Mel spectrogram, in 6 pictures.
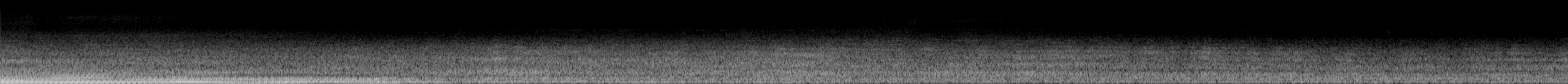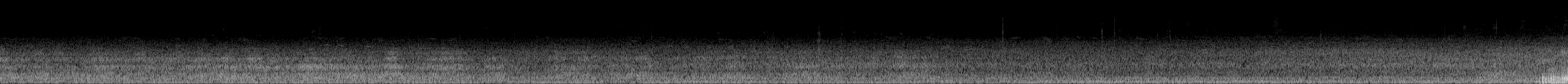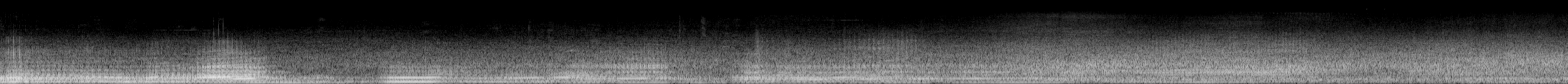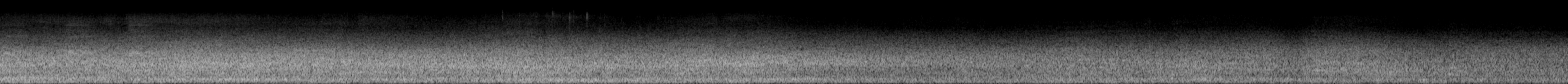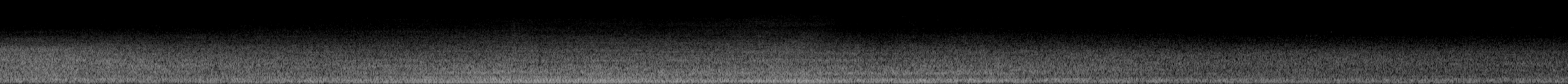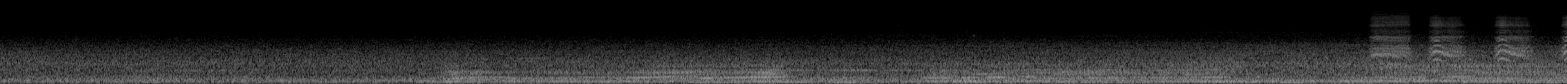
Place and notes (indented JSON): {
  "title": "El Colegio Rd, Goleta, CA, USA - Traffic, Birds, Morning Sounds",
  "date": "2019-10-24 08:33:00",
  "description": "Just outside the Westwinds apartment is a big cross street as well as a bus stop. There's a lot of traffic and bus noises, as well as some birds cawing and chirping. A plane also flies by at some point.",
  "latitude": "34.42",
  "longitude": "-119.86",
  "altitude": "9",
  "timezone": "America/Los_Angeles"
}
